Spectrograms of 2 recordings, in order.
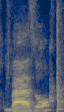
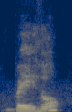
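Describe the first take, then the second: First: It is said the Irish way, like the co-host. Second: It is said in a non-Irish way.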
